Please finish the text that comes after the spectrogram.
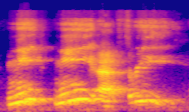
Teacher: High tongue with that double vowel e.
